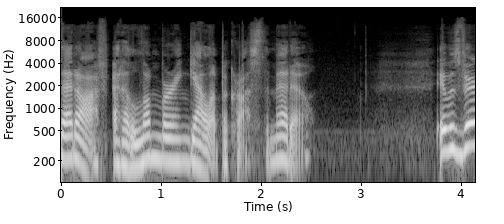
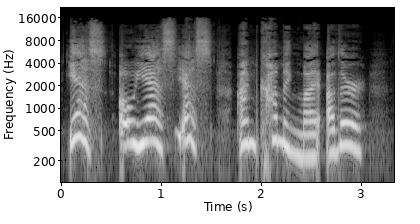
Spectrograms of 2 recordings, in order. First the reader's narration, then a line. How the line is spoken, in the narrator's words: screamed the elephant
